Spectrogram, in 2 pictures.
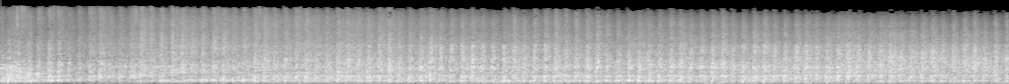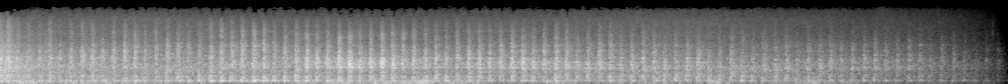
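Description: A steam-hauled passenger train running away into the distance, its coach wheels clattering rhythmically over the rails. About halfway through the sound drops suddenly, then it fades away to nothing near the end.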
